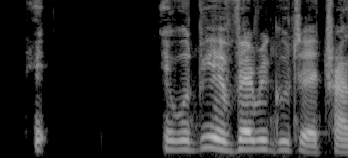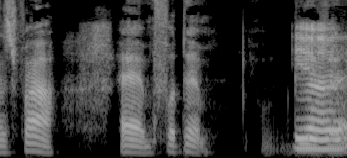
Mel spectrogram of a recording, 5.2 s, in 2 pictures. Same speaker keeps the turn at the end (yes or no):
no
